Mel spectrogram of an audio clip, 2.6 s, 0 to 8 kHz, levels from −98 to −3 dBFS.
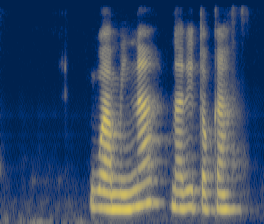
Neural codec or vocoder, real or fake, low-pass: codec, 24 kHz, 1.2 kbps, DualCodec; fake; 7.2 kHz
